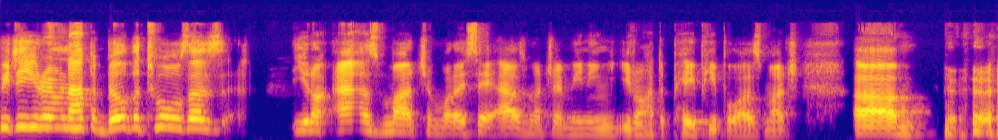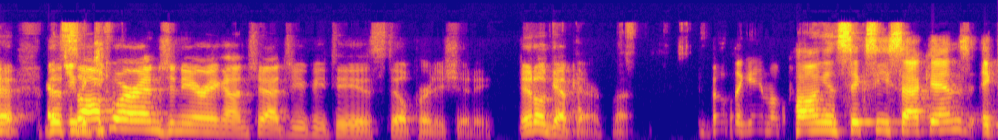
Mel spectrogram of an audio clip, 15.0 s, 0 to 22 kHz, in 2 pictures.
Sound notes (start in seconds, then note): 7.1 interviewer laughs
